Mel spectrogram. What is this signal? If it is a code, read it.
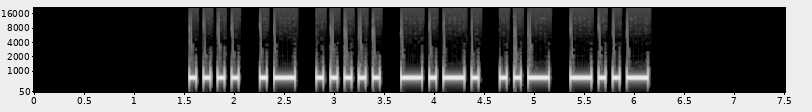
Morse code, heard as a keyed tone, about 17 wpm, 700 Hz. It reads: HA5CUX
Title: DXCC-100 Call Signs - 6 Characters - Repeated 2x - 17wpm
